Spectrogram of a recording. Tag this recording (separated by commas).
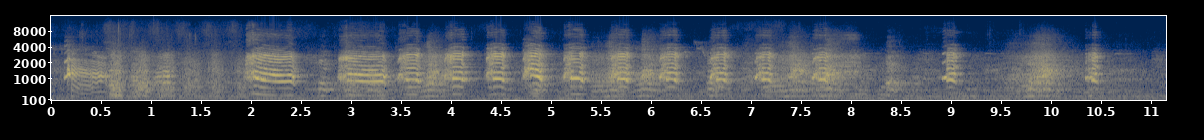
Bird, bird song, Wild animals, Animal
